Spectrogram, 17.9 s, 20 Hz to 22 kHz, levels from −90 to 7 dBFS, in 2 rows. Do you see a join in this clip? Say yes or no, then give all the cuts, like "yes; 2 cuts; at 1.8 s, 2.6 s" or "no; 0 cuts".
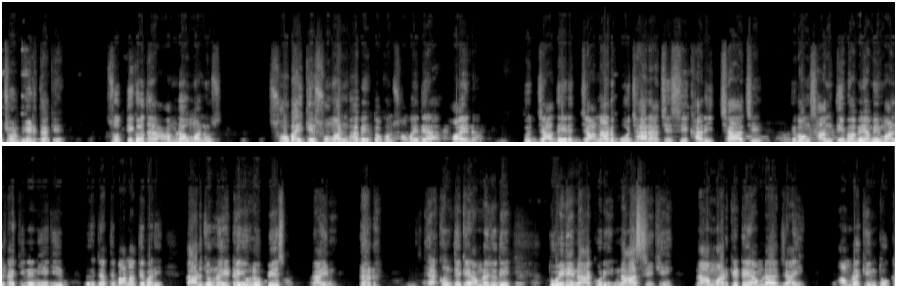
no; 0 cuts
